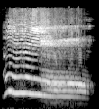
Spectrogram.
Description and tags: another surprised OOOH
lol i record my voice while playing video games now so that i can save certain things i say, you know, for REAL reactions to use for cartoons and stuff. a lot of my voice clips are from playing games with jumpscares, and that's where my screams and OOOOOOOHs come from. i used to scream ALL the time when playing jumpscare games, but now it's turned into some weird growl thing or somethin, i dunno. so yeah, lots of clips. there are tons of clips that i'm not uploading though. they are exclusively mine!
and for those using my sounds, i am so thrilled XD
english, exclamation, female, jump, scare, scared, speak, startled, talk, voice, woman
